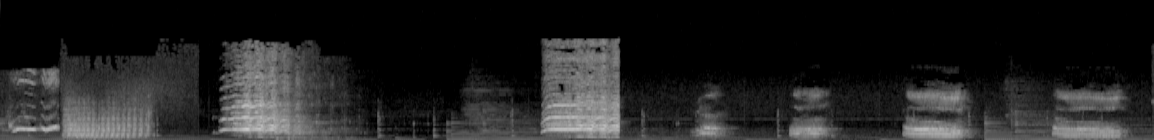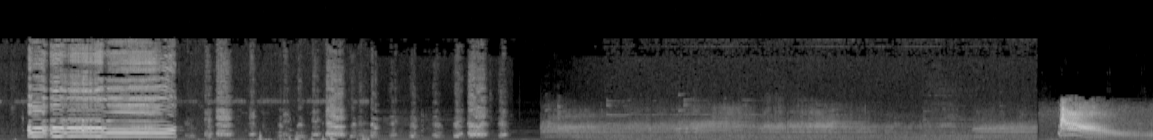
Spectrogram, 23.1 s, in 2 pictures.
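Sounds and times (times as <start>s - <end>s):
soft music with low beat: 0.0s - 18.6s
rooster crowing: 11.8s - 13.9s
chickens clucking: 11.8s - 16.7s.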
